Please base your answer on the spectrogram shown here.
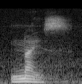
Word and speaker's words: gneiss: GNEISS is the spelling, but we pronounce that as gneiss.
